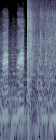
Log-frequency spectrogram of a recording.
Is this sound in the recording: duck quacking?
yes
